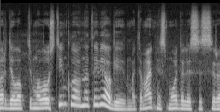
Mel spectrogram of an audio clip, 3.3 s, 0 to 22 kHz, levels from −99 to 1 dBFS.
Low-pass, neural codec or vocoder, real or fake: 19.8 kHz; none; real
